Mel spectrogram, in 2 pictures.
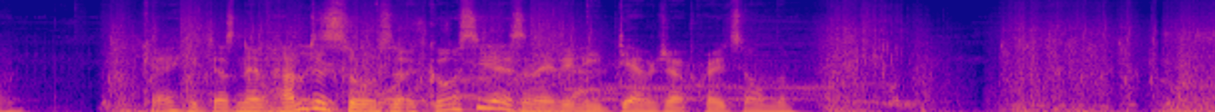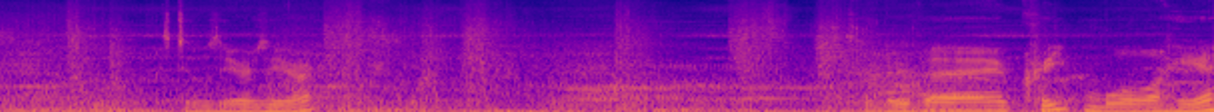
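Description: Weapons clash and magic blasts burst in a fantasy battle.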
